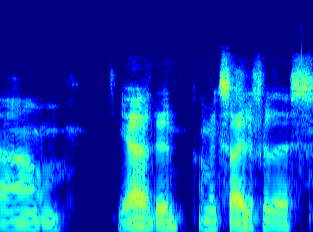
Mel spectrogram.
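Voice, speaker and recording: Against a quiet background, a man talks at a very slow pace with monotone, flat intonation. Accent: strong Minnesota. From Minnesota. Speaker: podcast co-host. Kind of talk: casual chat.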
